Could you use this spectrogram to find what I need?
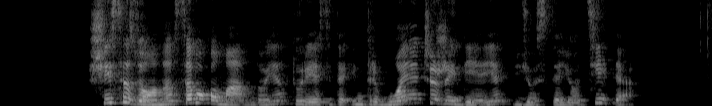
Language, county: Lithuanian, Kaunas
